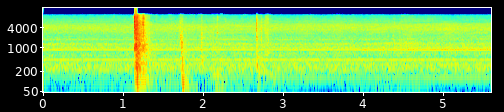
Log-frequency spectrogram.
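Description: Handling knocks from welding gear being picked up and set down at a steel workbench: one sharp knock about a second in, then two lighter ones, over a steady hum.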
